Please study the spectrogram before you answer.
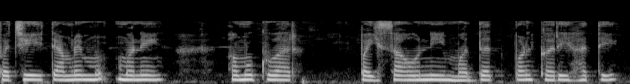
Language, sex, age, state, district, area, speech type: Gujarati, female, 18-30, Gujarat, Valsad, rural, spontaneous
